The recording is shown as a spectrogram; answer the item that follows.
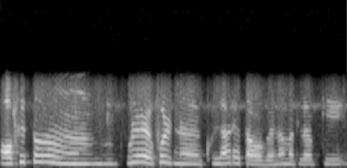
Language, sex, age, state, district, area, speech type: Hindi, female, 30-45, Madhya Pradesh, Chhindwara, urban, conversation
